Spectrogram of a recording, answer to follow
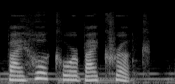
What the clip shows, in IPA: baɪ hʊk ɔr baɪ krʊk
